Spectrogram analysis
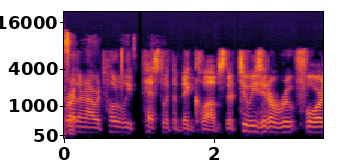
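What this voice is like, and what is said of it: American accent. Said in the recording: “that's a fine accent you have there”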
